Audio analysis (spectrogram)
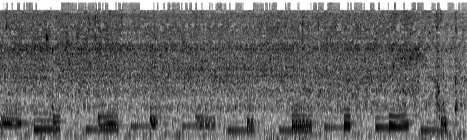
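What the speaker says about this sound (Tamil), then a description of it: "இங்கே பாருங்க ஃப்ரெண்ட்ஸ், எவ்வளோ கிறிஸ்பியாக ஃப்ரை ஆகுது பாருங்க" Potato french fries deep-fry in hot oil, giving a steady crackling sizzle throughout, partly masked by background music playing over it.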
